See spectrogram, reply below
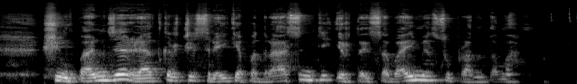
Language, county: Lithuanian, Vilnius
